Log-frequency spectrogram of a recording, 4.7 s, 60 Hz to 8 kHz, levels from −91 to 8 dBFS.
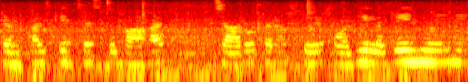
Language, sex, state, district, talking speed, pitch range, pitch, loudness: Hindi, female, Uttar Pradesh, Lucknow, 140 wpm, 175-200 Hz, 190 Hz, -15 LUFS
